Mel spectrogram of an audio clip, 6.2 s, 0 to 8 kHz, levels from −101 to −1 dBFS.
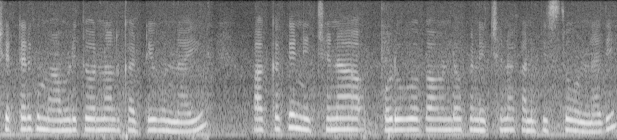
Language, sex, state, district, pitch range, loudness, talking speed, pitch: Telugu, female, Telangana, Mahabubabad, 215-235 Hz, -16 LUFS, 125 wpm, 230 Hz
